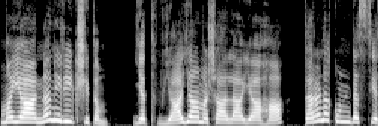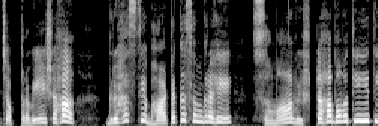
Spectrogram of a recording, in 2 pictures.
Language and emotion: Sanskrit, surprised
